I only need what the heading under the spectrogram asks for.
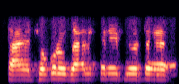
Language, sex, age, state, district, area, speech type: Sindhi, male, 45-60, Gujarat, Junagadh, rural, conversation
